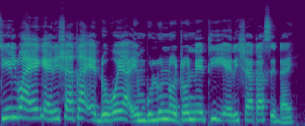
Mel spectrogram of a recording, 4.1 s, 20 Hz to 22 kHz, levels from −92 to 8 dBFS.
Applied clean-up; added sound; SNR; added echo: none; none; none; none.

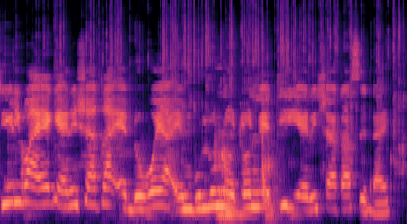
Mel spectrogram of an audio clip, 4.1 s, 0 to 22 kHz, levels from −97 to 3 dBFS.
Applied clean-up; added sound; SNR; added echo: classical method log-MMSE.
